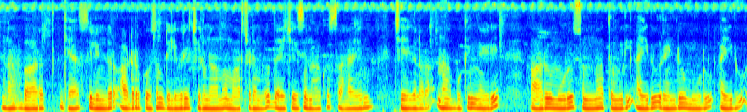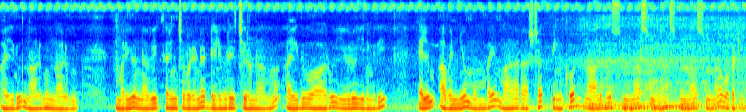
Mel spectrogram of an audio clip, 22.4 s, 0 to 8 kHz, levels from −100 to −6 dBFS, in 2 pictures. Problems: constant background noise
